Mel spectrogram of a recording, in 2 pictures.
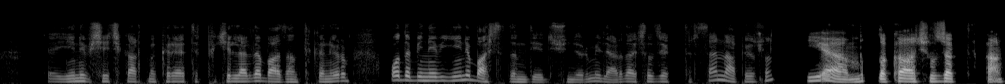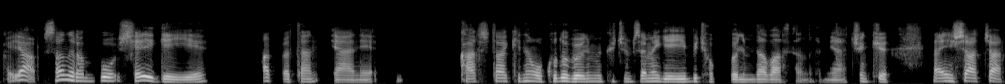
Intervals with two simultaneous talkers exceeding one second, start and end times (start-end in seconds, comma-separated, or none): none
